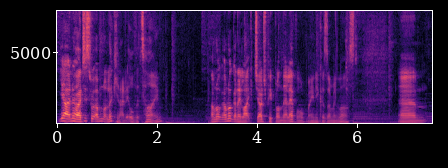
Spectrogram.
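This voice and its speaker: A man's voice: mid-range voice, brisk. A man streaming a game, chatting informally with rambling explanations. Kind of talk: casual live-stream chat while gaming. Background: game music.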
